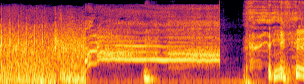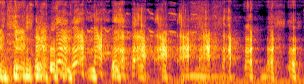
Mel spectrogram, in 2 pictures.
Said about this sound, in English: Classic. Perfectly cut screams.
